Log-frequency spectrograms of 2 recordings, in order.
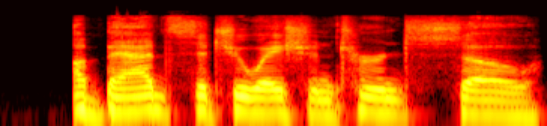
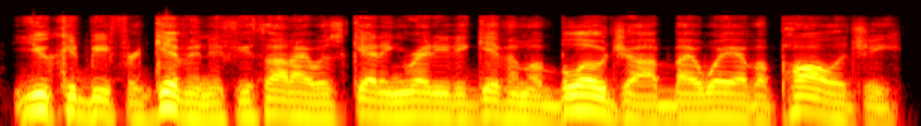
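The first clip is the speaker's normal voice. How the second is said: usual speaking voice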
